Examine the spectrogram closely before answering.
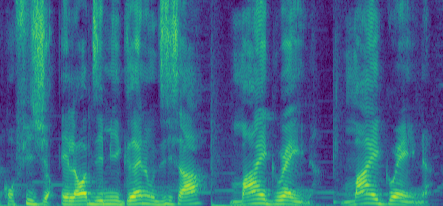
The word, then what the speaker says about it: migraine: Ça veut dire chaque lors rivé là, vous passez un petit quoi en bas E parce que E a pas prononcé. Vous dites migraine.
